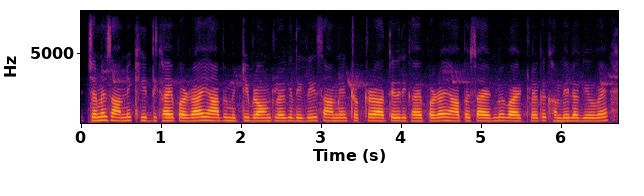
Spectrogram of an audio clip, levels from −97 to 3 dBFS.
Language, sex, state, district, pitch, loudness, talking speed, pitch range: Hindi, female, Jharkhand, Sahebganj, 225 Hz, -17 LUFS, 295 wpm, 215-230 Hz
